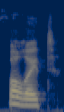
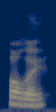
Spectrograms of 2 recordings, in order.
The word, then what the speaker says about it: forêt: Forêt. Good, but would you pronounce that last T? Forêt.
